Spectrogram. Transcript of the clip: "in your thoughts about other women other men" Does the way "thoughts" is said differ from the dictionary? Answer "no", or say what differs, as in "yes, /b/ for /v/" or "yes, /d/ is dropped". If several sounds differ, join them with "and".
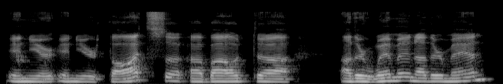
no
